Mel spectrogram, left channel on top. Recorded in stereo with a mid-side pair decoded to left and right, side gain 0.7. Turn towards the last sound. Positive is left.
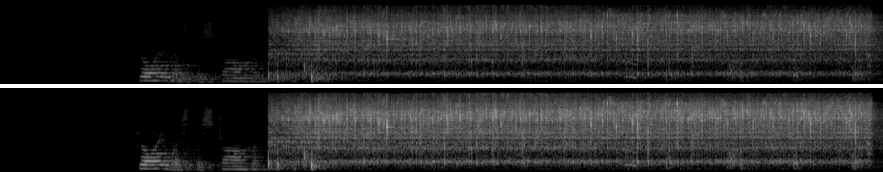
turn(degrees=-30)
